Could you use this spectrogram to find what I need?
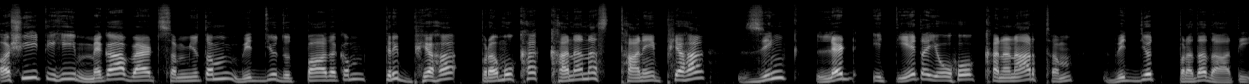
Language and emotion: Sanskrit, neutral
